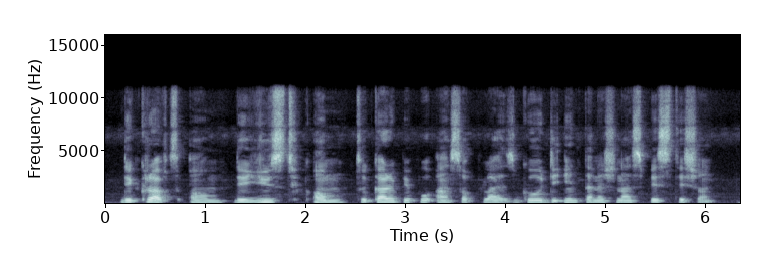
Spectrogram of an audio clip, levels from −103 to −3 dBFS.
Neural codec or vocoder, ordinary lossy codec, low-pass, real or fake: none; none; 10.8 kHz; real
